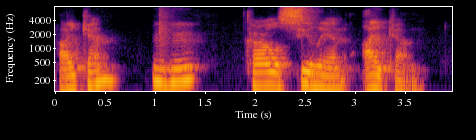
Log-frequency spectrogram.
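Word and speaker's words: Icahn: yes yes all right next on the list card you pronounce his last name i can carl cilian icon his last name spells i-c-a-h-n yes he incarnated at the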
